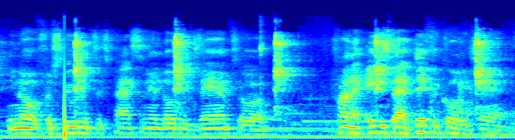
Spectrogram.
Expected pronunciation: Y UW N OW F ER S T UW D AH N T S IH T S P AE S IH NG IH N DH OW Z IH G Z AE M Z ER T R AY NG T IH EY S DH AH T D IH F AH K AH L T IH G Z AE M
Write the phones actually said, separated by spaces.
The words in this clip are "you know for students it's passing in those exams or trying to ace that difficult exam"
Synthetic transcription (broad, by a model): Y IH N OW F ER S T UW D N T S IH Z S P AE S IH NG IH N DH OW Z IH G Z AE M Z ER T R AY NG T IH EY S DH AH T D IH F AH K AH L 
